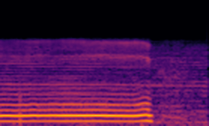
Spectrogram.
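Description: Small Japanese motor scooter engine passing, a steady high buzzing drone that stops suddenly about one and a half seconds in.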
